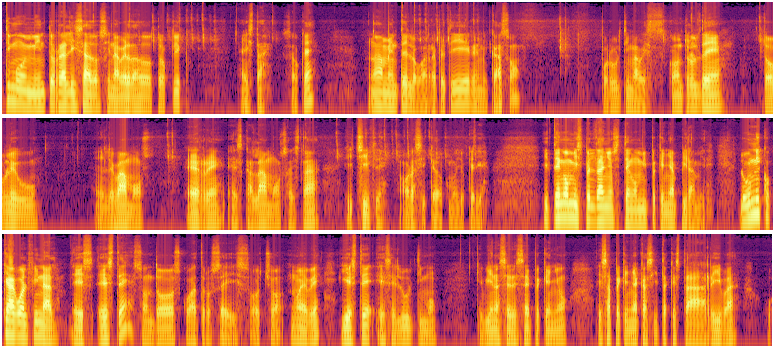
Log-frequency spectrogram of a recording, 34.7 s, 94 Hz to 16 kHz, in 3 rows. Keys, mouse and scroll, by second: 1.9-3.3 typing, 5.9-7.1 typing, 8.1 click, 8.3 Delete, 9.1 click, 10.3 ctrl+d, 11.3 w, 13.5 click, 15.7 click, 15.7-17.9 typing, 19.1 alt+right click, 19.4 alt+middle click, 22.2 alt+click, 29.4 click, 30.9 click, 33.4 click.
